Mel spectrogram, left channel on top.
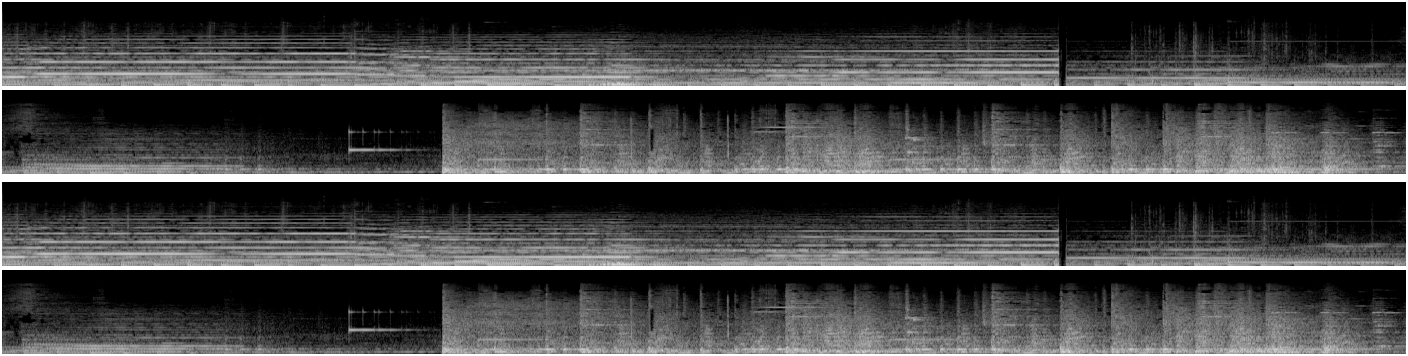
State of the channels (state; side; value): identical; both; correlation 1.00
